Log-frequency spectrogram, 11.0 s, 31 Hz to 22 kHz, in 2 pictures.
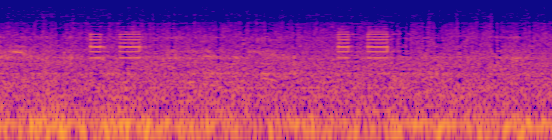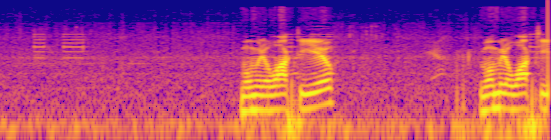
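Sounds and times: faint electronic double beeps: 0.9 - 1.6, 3.4 - 4.0, 5.8 - 6.5.

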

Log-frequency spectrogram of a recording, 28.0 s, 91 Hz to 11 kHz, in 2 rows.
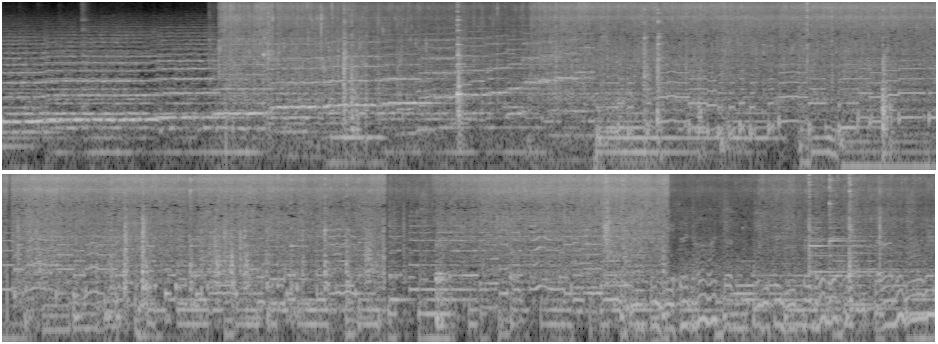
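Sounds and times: chillies sizzling in hot oil: 3.1 - 28.0
steel ladle scraping a wok: 3.2 - 5.6, 15.6 - 21.8, 22.4 - 23.7, 26.0 - 27.5.

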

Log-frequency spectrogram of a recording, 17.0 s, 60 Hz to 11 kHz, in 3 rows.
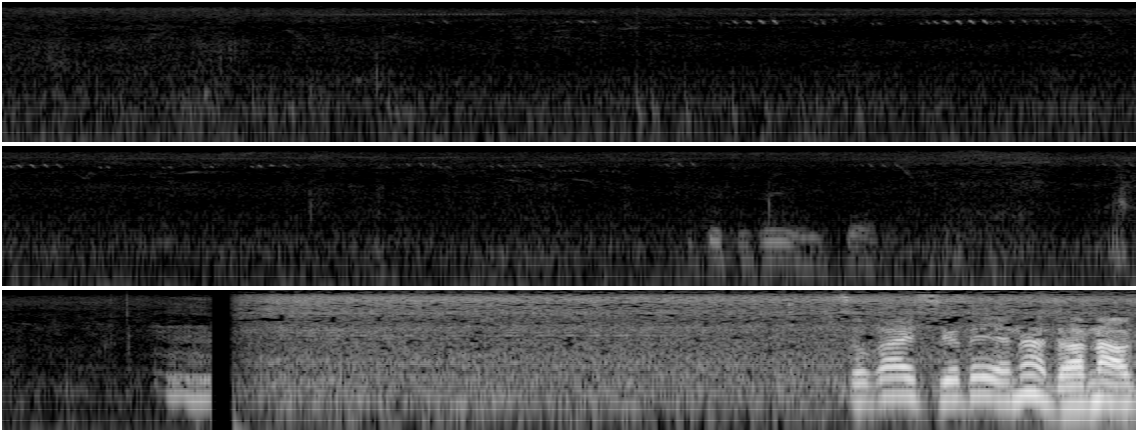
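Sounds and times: insect chirping trills: 0.0 - 12.0
high insect drone: 12.2 - 17.0.

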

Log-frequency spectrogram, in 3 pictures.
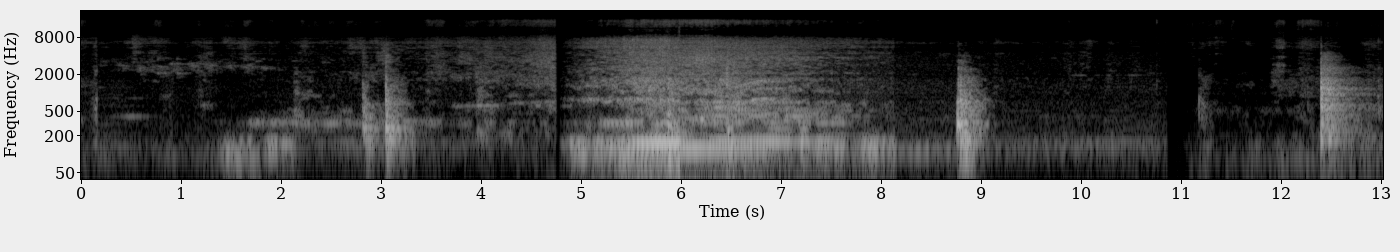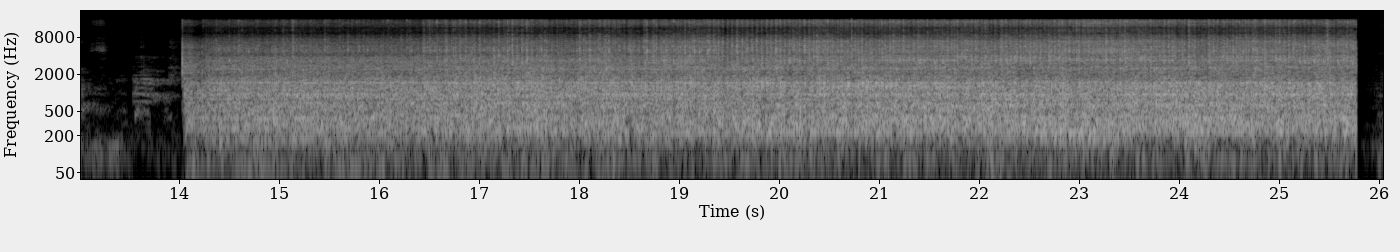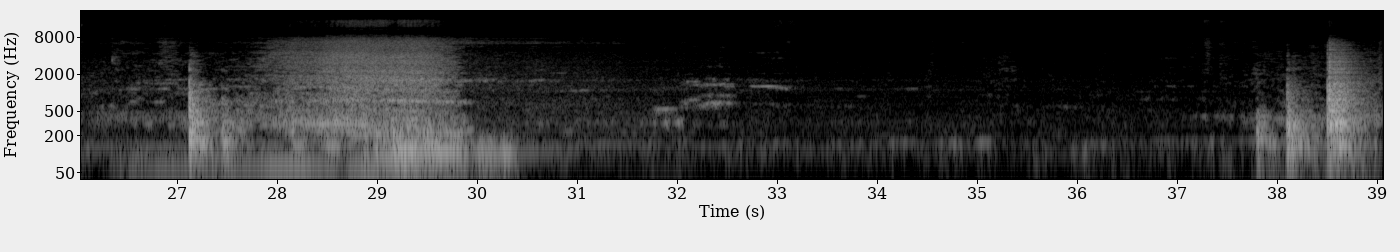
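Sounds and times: wooden knock: 8.8 - 9.2, 37.8 - 39.0
electric drill motor whine: 14.0 - 25.8.

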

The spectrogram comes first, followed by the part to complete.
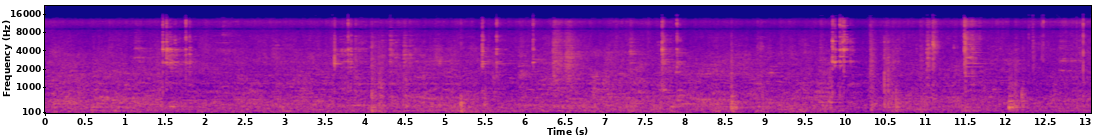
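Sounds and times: kitchen background noise: 0.0 - 13.0
metal spoon clinking on pans and plates: 1.1 - 2.5, 3.6 - 8.1, 9.8 - 10.3, 11.0 - 11.8, 12.6 - 13.0.

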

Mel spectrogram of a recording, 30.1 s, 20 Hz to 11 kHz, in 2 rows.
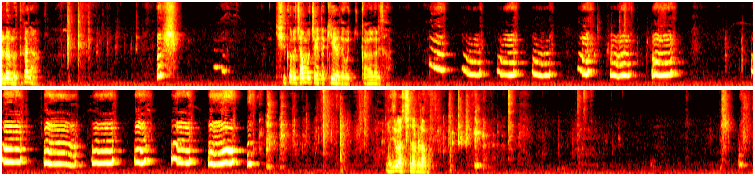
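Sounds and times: dog whining: 3.0 - 4.8, 8.4 - 13.9, 14.6 - 20.6.

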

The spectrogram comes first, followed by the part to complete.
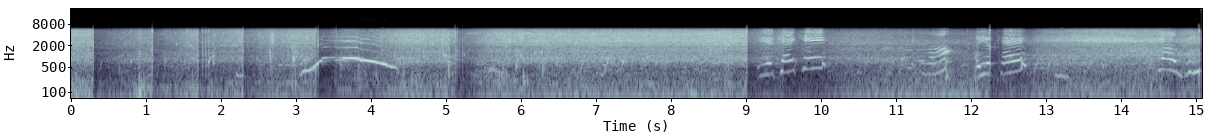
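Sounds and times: water splashing in a pool: 0.0 - 15.0
high falling voice call: 3.1 - 4.5.

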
